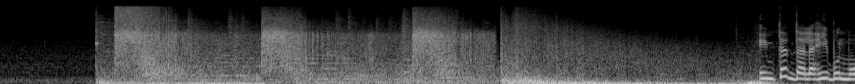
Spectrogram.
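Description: An explosion booms and rumbles outdoors.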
